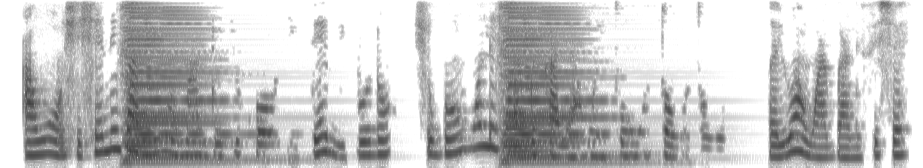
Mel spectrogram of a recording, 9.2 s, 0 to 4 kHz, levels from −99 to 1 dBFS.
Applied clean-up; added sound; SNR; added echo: classical method spectral subtraction.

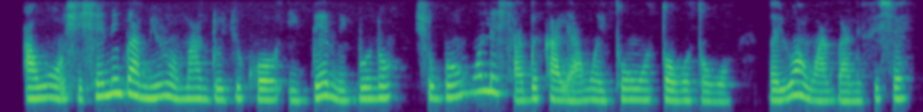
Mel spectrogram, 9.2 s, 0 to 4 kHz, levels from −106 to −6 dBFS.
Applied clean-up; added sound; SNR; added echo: none; none; none; none.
